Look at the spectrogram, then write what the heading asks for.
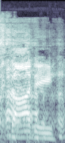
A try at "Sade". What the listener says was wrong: You pronounce the E.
